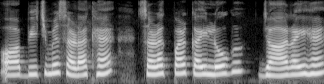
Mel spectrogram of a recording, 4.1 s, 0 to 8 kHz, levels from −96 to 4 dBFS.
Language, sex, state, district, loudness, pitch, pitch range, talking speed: Hindi, male, Delhi, New Delhi, -11 LUFS, 250 Hz, 235-270 Hz, 190 wpm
